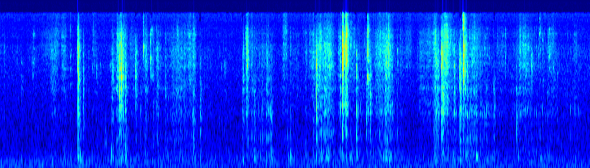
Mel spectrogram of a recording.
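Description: Plastic snack pouch crinkling and rustling in short, scattered crackles as it is handled and reached into.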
